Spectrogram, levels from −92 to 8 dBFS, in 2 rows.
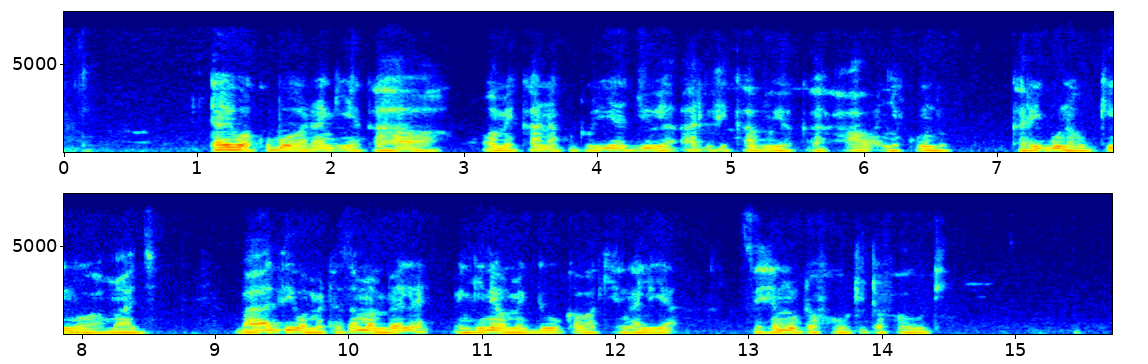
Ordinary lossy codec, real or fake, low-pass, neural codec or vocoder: Opus, 32 kbps; real; 7.2 kHz; none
